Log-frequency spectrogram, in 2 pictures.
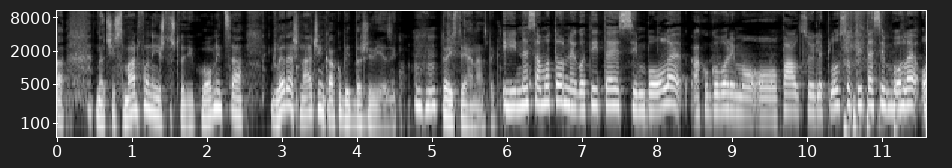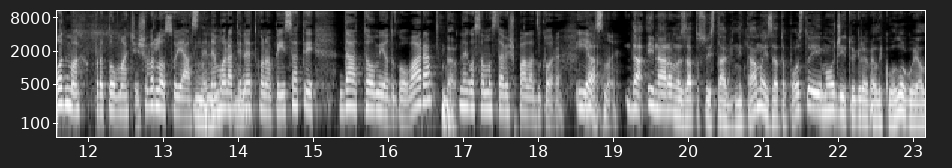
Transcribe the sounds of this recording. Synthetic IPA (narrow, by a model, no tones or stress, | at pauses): znaːt͡ʃismaɾt̪foniʃt̪oʃt̪oed̪jukoʋnit̪saɡle̞d̪aʃnaːt͡ʃinkakobit̪̚br̩ʒiujḛziku̥ɦm̩t̪ojeist̪ojed̪ana̰spʲekt̪ine̞samo̞t̪o̞ːne̞ɡo̞t̪iːt̪esimboːle̞a̰ko̞ɡo̞ʋo̞ɾimo̞ʔopalˠt̪suiliplusut̪iːt̪esimboːle̞ʔo̞d̪maxpɾot̪umat͡ɕiʃʋr̩lˠo̞sujasnene̞moɾat̪ine̞t̪konapiːsat̪i | d̪at̪o̞ːmio̞d̪ɡo̞ʋaɾad̪ane̞ɡo̞samost̪aʋiʃpalat̪zɡo̞̰ɾḛijaasno̰jed̪aʔinaːɾaʋnozat̪o̞suist̪aʋʎenit̪amoizat̪opoːst̪ojimoːd͡ʒiit̪uiɡɾajuʋe̞likuulˠoɡujel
